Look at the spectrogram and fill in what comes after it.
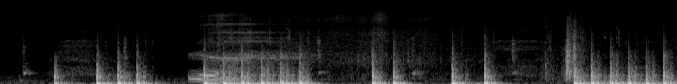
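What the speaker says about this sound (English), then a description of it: "I awoke to a loud knocking, my head still swirling with sleep" Loud knocking on a wooden door comes in several quick clusters of sharp raps, separated by brief pauses and a stretch of rumbling, with no voices heard.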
